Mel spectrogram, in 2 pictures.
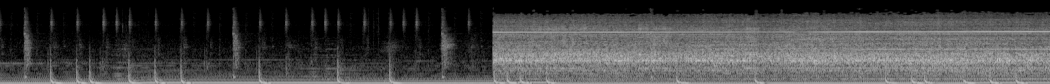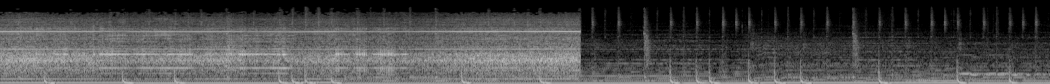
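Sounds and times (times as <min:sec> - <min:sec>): background music: 0:00.0 - 0:21.0
rotary tool drilling plastic: 0:05.0 - 0:16.3.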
